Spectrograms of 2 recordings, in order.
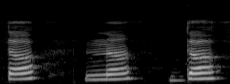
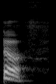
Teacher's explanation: त, न और द, इन तीनों में तो हम दांत से हमारी जो जीभ है उसको टच करते हैं, जबकि ट बोलते समय हमारी जो जीभ है, जीवा है, वो दांतों से टच नहीं होती, इसलिए ट यहाँ पर करेक्ट ऑप्शन हो जाएगा।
